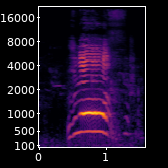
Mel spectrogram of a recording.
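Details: Baby goat kid giving a single clear, steady bleat lasting under a second, rising slightly at the start and fading at the end, in otherwise quiet surroundings.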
